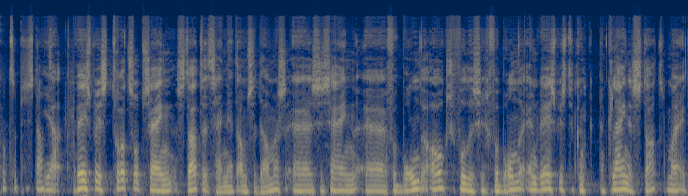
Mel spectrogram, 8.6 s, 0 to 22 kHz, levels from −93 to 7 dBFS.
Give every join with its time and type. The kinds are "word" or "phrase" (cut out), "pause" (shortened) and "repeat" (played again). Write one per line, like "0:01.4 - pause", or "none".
none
